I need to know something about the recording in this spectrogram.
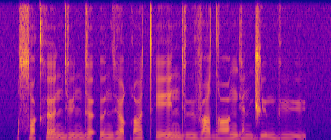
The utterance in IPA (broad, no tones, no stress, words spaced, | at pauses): sˤɵkʰœː ndyːndœ ʔɵnzʉː qʷœːtʼeː ndʉːveː dˤoːŋɡæ nd͡ʒymbyː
